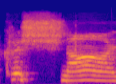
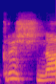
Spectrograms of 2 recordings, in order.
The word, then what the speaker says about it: Krishna: So Krishi, the Krish word, the Krishna actually, it's a bhu vachako. It's a two syllable word, Krish and Na.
